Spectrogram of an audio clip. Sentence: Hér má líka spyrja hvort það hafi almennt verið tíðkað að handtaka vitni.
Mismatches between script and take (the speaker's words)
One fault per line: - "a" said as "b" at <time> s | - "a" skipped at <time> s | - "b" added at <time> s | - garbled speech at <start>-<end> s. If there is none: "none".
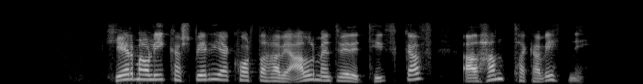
none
